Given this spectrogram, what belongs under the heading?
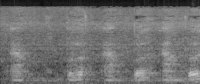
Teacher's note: to go from [m] to [b], what you do is move the soft palate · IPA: ˈæmbə, [ˈæmbə]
